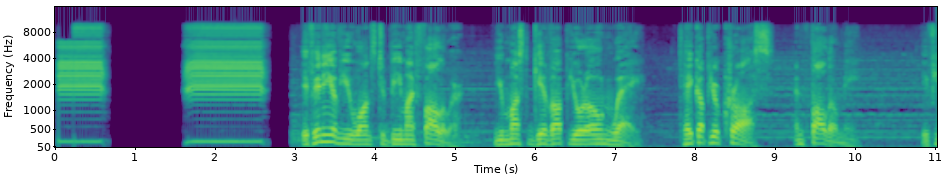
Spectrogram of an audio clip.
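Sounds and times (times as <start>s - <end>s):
buzzy phone ringtone: 0.0s - 0.7s, 1.6s - 2.7s.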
